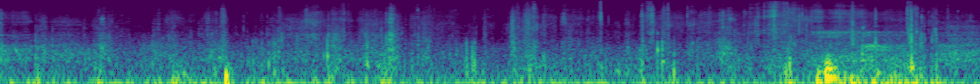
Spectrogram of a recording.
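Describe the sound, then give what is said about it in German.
Steady crunching footsteps tramp through snow, a dense run of soft, gritty crunches at a walking pace with a constant low rumble underneath and no voices. “ich hoffe, äh, man hat mich gehört und hat nicht nur den Schnee verlaufen gehört”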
